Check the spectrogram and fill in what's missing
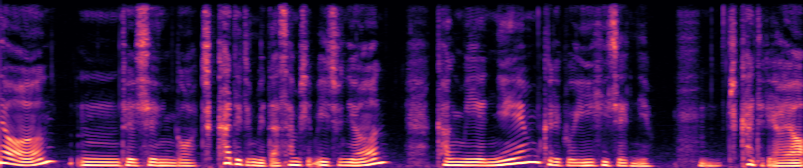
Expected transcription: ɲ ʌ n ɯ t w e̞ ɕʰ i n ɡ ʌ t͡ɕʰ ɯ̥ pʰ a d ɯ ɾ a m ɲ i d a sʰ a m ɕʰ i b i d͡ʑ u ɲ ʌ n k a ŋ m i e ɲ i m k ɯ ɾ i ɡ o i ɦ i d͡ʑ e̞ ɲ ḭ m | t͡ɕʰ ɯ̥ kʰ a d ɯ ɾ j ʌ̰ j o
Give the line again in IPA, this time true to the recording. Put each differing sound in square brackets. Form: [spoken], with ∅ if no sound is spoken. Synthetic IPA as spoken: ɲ ʌ n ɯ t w e̞ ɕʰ i n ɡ ʌ t͡ɕʰ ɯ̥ [kʰ] a d ɯ ɾ [i] m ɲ i d a sʰ a m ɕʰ i b i d͡ʑ u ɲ ʌ n k a ŋ m i e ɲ i m k ɯ ɾ i ɡ o i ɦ i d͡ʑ e̞ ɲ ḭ m | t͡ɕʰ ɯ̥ kʰ a d ɯ ɾ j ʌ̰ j o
